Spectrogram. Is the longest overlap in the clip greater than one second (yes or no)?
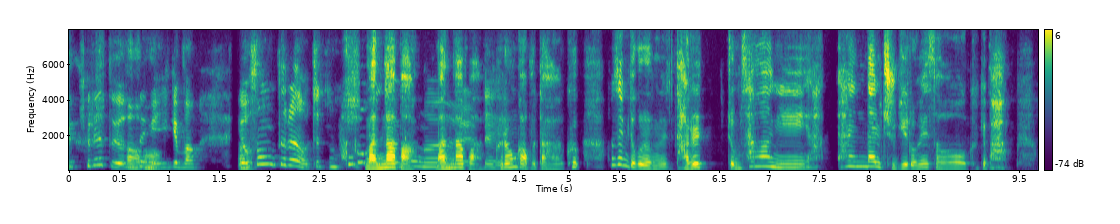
yes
